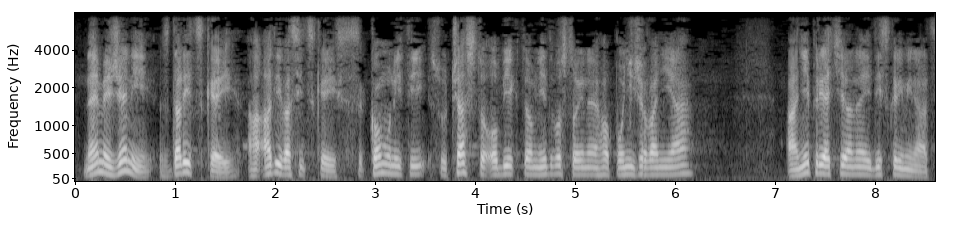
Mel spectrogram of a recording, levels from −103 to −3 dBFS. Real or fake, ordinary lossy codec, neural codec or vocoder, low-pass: real; none; none; 7.2 kHz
